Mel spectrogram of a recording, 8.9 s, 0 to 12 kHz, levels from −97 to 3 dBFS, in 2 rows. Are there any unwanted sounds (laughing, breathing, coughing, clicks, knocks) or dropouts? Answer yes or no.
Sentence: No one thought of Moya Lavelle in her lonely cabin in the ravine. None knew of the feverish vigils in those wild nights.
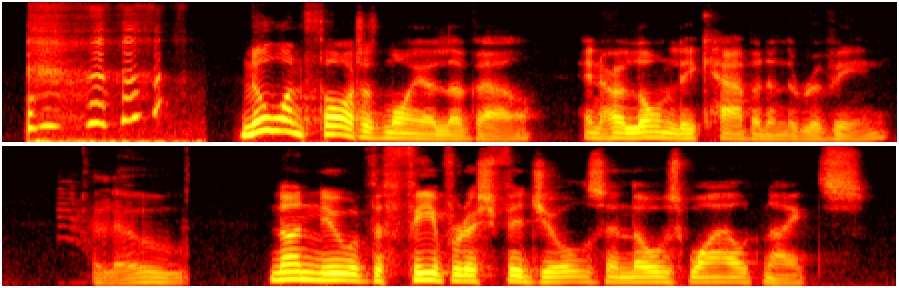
yes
